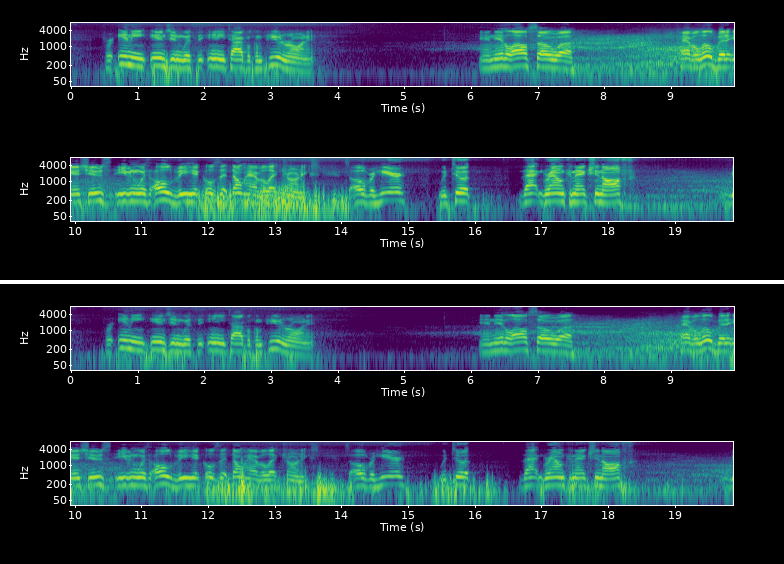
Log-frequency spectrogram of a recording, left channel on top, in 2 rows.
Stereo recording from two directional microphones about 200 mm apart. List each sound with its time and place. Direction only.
0.5 s speech: centre (ahead or behind)
6.1 s speech: centre (ahead or behind)
8.0 s vehicle: 30° right (ahead or behind)
9.1 s speech: 5° right (ahead or behind)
